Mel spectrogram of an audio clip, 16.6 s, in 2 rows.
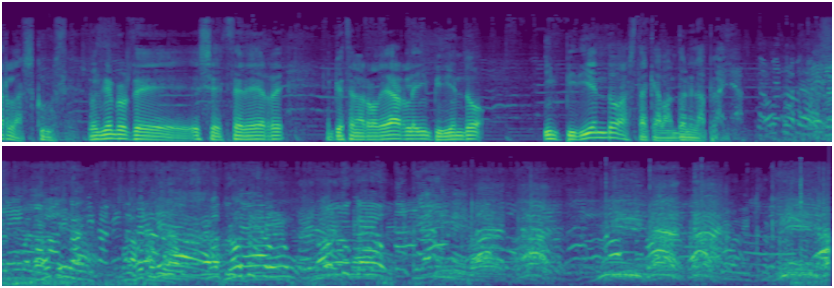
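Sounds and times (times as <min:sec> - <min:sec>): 
speech: 0:00.0 - 0:13.4
crowd shouting freedom chants: 0:07.6 - 0:16.5.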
